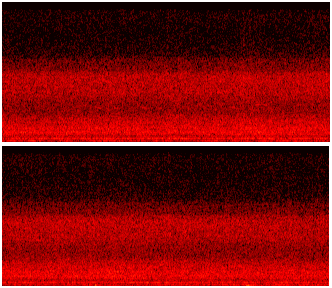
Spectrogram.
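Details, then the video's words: Swarming flight of honey bees around the hive on an open-weather day; a constant buzzing drone of many wings with a couple of faint knocks late in the recording. "Bees flying around hive"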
